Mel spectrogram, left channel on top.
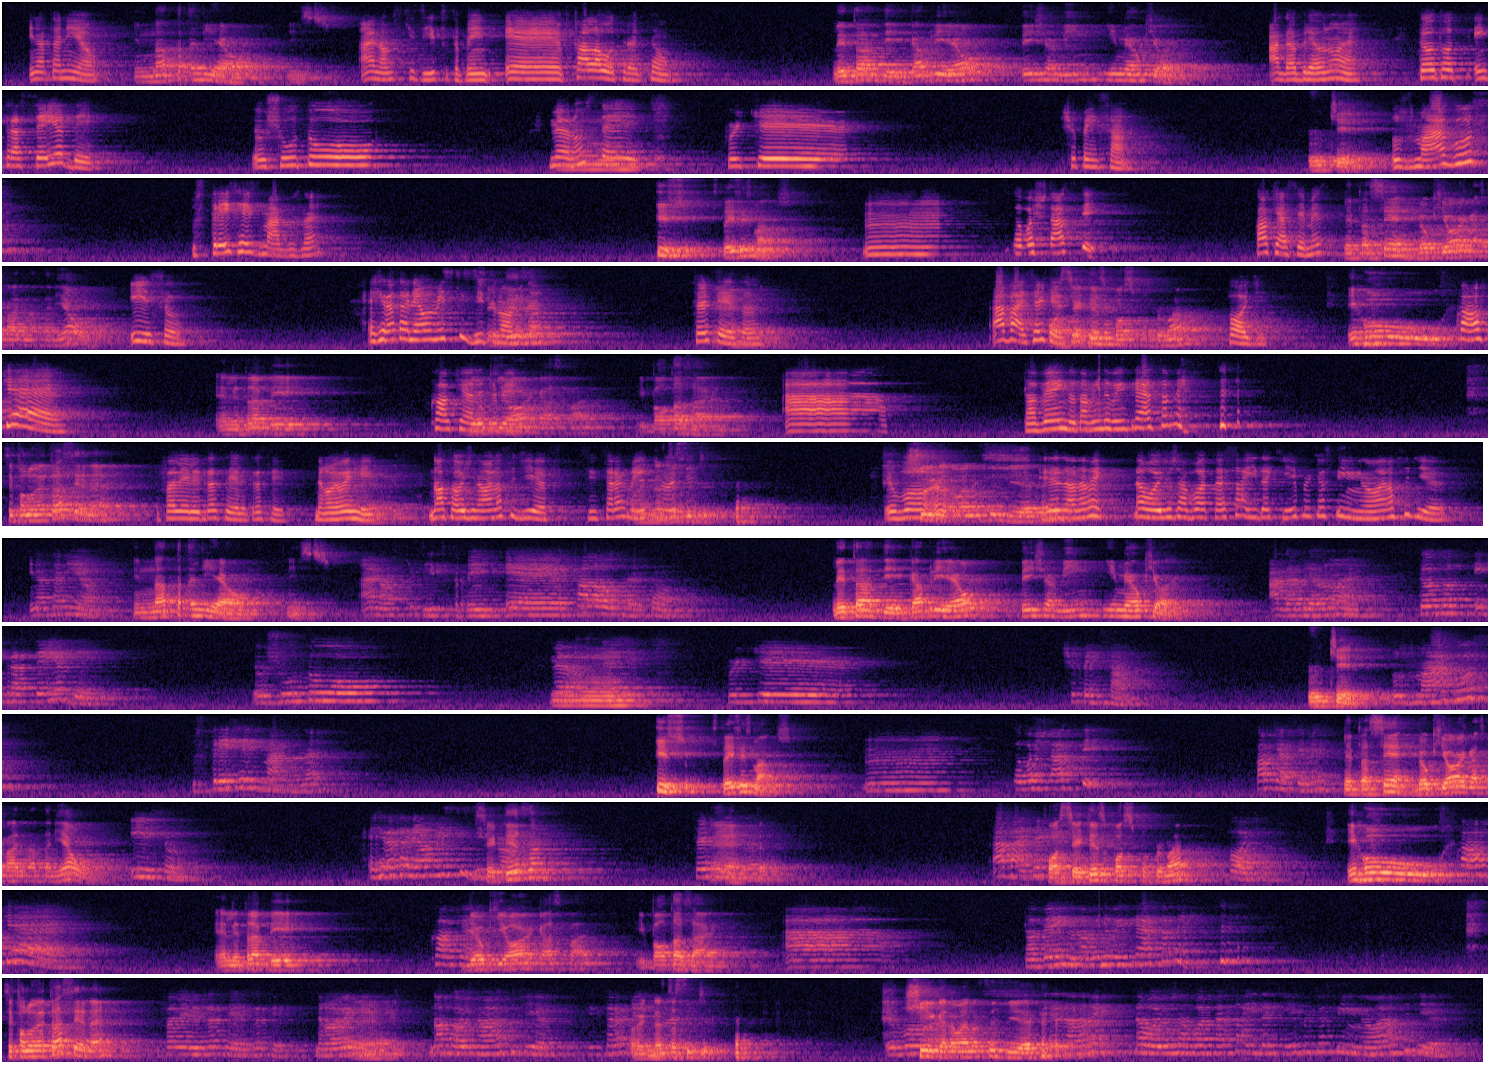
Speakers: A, on the left; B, on the right.
A: e Nathaniel.
B: E Nataniel, isso.
A: Ai, nome esquisito também. É, fala outra, então.
B: Letra D, Gabriel, Benjamin e Melchior.
A: A Gabriel não é. Então eu tô entre a C e a D. Eu chuto. Meu,
B: Hum,
A: não sei. Porque. Deixa eu pensar.
B: por quê?
A: Os magos. Os três reis magos, né?
B: Isso, os três ex-magos.
A: Hum, então eu vou chutar a C. Qual que é a C mesmo?
B: Letra C, Belchior, Gaspar e Nataniel.
A: Isso. É que Nathaniel é meio esquisito
B: Certeza?
A: o nome, né? Certeza.
B: É, então.
A: Ah, vai, certeza,
B: Posso
A: certeza.
B: certeza? Posso confirmar?
A: Pode.
B: Errou!
A: Qual que é?
B: É letra B.
A: Qual que
B: Belchior,
A: é a letra B?
B: Gaspar e Baltazar.
A: Ah, tá vendo? Tá vendo entre essa mesmo. <laughs>
B: Você falou letra C, né?
A: Eu falei letra C, letra C. Não, eu
B: É,
A: errei. Nossa, hoje não é nosso dia. Sinceramente,
B: hoje não é
A: hoje
B: nosso dia.
A: eu vou.
B: Chega,
A: eu-
B: não é nosso
A: Shhh,
B: dia.
A: Exatamente. Não, hoje eu já vou até sair daqui, porque assim, não é nosso dia.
